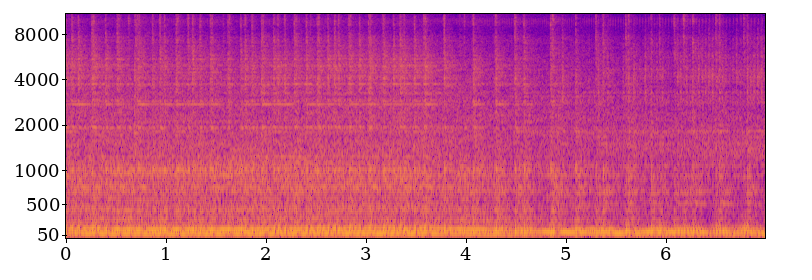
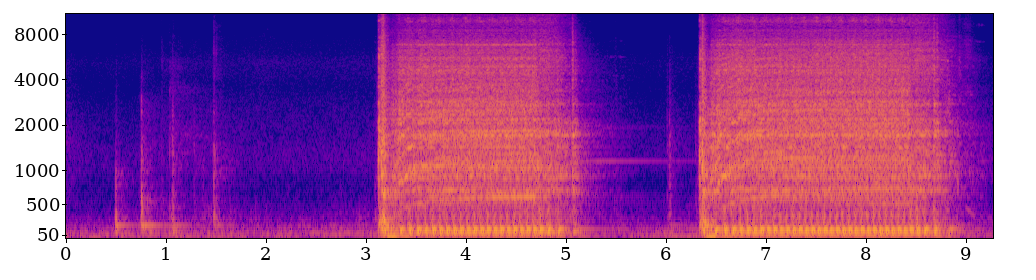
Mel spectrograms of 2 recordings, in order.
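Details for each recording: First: Arctic Cat Puma Deluxe 340 snowmobile, sat about 10 years, after filling carb float bowl; loud steady two-stroke burble running cleanly; owner suspects tank supply problem, pressurizing tank gets fuel to bowl. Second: Arctic Cat Puma Deluxe 340 snowmobile, sat about 10 years, cranking with primer fuel in cylinders; steady even cranking never catching, no spark; ignition coil primary later measured 0.8 ohms, suspected wrong, grounding also doubted.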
